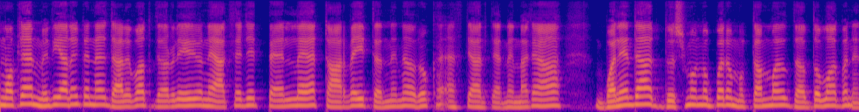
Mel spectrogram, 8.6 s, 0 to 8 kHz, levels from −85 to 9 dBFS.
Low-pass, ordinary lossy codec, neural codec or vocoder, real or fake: none; none; codec, 16 kHz, 0.5 kbps, FunCodec, trained on LibriTTS, 25 frames a second; fake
